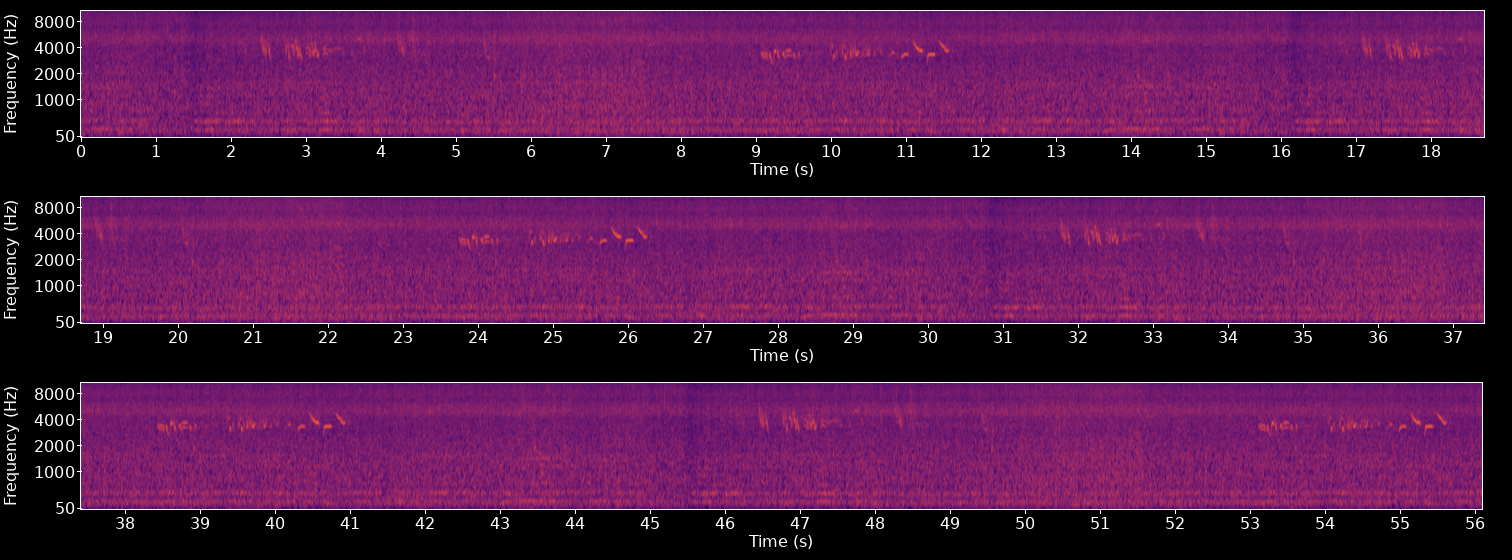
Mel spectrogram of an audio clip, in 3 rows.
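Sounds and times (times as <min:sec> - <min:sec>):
birds chirping: 0:09.0 - 0:11.7, 0:16.8 - 0:19.2, 0:23.6 - 0:26.4, 0:31.6 - 0:33.8, 0:38.4 - 0:41.1, 0:53.0 - 0:55.8
river water rushing: 0:32.4 - 0:56.0.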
